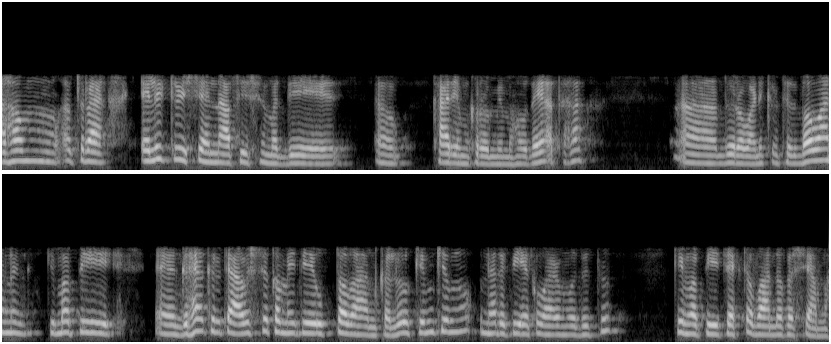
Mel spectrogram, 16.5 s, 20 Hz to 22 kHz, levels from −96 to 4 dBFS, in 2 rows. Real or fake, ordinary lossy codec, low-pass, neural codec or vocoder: fake; none; 3.6 kHz; codec, 16 kHz, 4.8 kbps, FACodec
